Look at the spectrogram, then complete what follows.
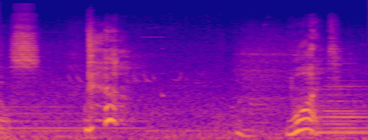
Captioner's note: stella laughs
